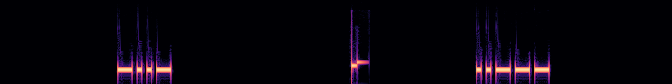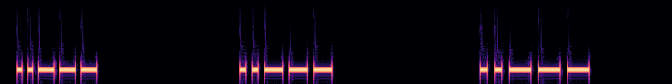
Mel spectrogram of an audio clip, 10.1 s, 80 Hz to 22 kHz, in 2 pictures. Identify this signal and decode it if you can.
Morse code, heard as a keyed tone, about 30 wpm, spaced as for 7 wpm, 700 Hz. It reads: X 2222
